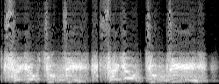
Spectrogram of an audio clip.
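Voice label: Korean player friendly fire mood high; speech; War Thunder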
